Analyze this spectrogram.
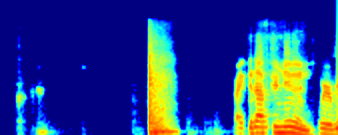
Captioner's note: gavel strikes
